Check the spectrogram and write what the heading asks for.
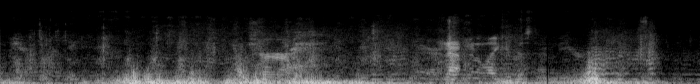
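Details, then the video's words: Honey bees in a hive being opened during autumn preparation for winter, with mites checked and drones present; a dense, low droning hum fills the clip, broken by handling knocks and a few brief spoken words. "My hives are humming along in the fall!"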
